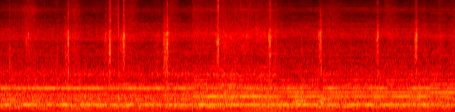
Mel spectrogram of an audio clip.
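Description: A metal spatula spreading whipped cream over a cake inside an acetate collar: light sharp clicks and taps come about every half second or so, over a steady background hum.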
